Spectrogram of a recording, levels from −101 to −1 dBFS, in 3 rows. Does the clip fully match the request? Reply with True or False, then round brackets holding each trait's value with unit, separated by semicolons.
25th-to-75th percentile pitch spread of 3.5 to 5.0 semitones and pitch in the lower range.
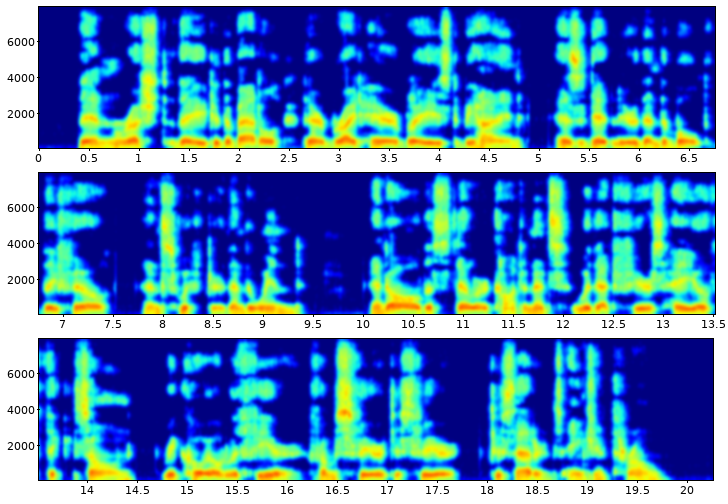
False (2.9 semitones; 120 Hz)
